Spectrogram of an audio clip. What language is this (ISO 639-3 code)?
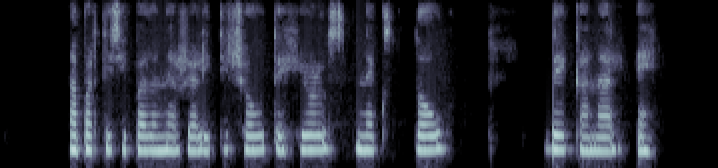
spa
